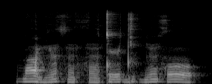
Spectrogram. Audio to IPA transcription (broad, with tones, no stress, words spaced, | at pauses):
bɑ̃˥˨bʲõ˧˥˧θũ˨ hõ˨˩˦ tø˧˥˧ di˥˨ɡ͡bũ˥˨xo˥˨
